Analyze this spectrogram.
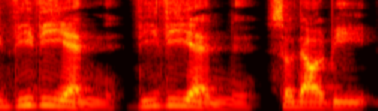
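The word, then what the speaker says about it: Vivienne: French name in French This Woman's name would be vvn vvn so that would be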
